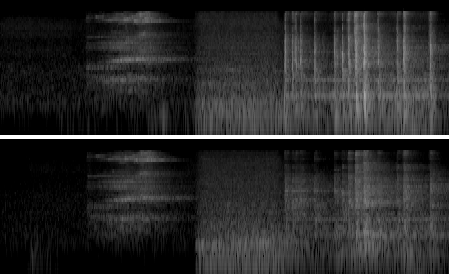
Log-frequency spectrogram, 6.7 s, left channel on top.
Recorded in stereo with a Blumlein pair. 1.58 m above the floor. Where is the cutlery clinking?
45° left, 3.5 m.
